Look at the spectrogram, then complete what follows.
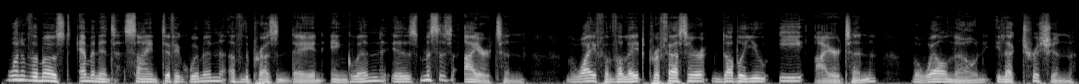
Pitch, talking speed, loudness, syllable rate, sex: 125 Hz, 155 wpm, -17 LUFS, 4.6 syllables/s, male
